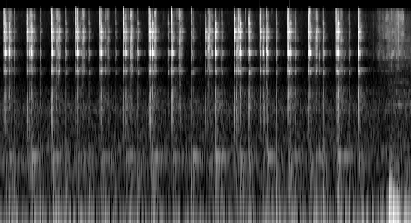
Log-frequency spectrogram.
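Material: Glass.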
